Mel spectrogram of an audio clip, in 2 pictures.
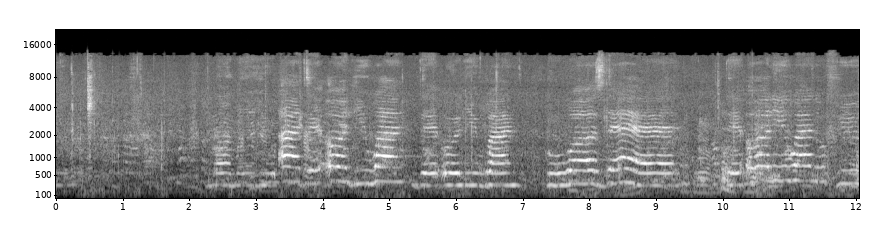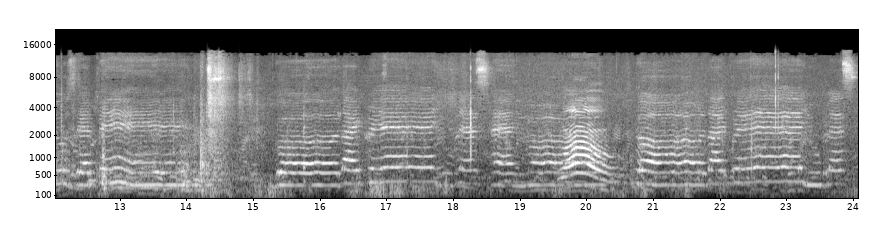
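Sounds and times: girl singing into microphone: 2.2 - 14.5, 15.2 - 24.0.

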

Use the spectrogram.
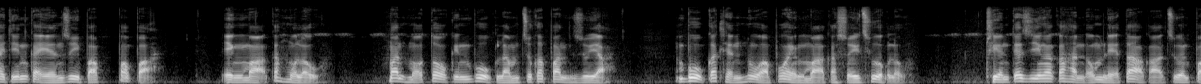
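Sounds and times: person narrating: 2.2 - 3.3, 3.9 - 6.2, 9.8 - 12.0
cricket trill: 2.2 - 5.9, 7.4 - 12.0.

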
